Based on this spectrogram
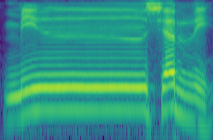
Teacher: الشين من حروف الترقيق غنتها هنا مرققة · Term: غنة الإخفاء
